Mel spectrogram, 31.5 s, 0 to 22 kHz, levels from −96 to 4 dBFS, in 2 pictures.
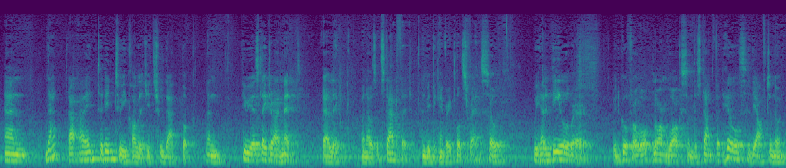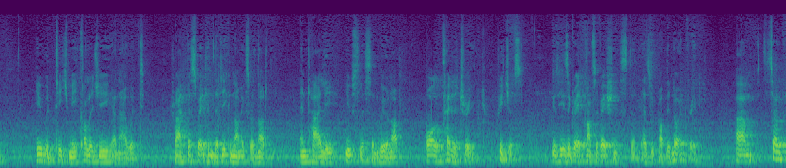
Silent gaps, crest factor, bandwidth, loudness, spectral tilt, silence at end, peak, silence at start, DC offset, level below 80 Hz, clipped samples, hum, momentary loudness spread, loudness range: none; 14 dB; 15 kHz; -20 LUFS; -8 dB/octave; 0 s; -6 dBFS; 0 s; under 0.1%; -48 dBFS; under 0.1%; none; 14 LU; 2 LU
